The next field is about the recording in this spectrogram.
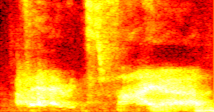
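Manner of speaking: breathy, alarmed stage-whispered shout. Retelling how a passenger saw the engine on fire: imitating a shout. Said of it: "Il crie comme ça".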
